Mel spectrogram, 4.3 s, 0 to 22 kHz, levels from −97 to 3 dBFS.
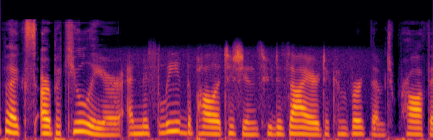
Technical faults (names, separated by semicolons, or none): digital radio blending to analogue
